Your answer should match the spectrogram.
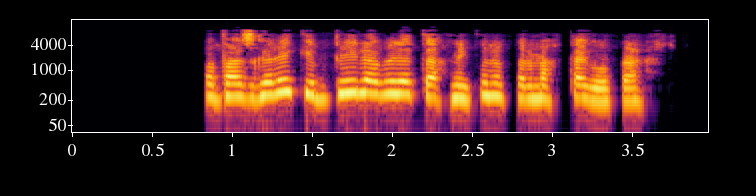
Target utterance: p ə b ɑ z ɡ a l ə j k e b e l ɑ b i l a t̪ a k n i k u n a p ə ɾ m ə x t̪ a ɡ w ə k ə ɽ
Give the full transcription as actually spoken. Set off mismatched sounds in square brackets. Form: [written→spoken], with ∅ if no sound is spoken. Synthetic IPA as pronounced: p ə b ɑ z ɡ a [l→ɾ] ə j k e b e l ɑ b [i→e] l a t̪ a [k→x] n i k u n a p ə ɾ m ə x t̪ a ɡ w ə k ə ɽ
